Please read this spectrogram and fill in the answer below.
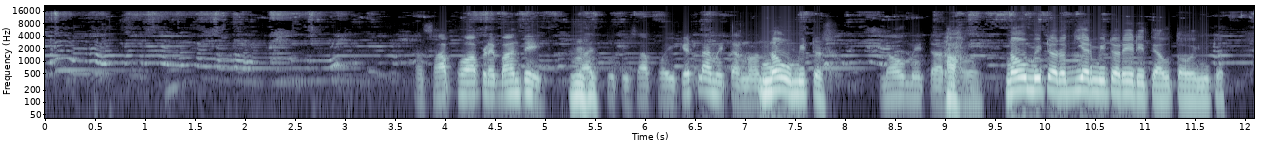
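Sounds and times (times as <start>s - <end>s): man talking: 3.7s - 11.8s.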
